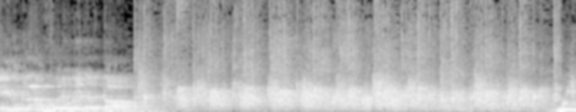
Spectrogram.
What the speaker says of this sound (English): Can you clap for the word of God?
